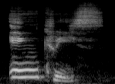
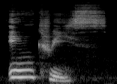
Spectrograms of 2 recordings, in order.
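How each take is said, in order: Both takes have the same delivery.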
